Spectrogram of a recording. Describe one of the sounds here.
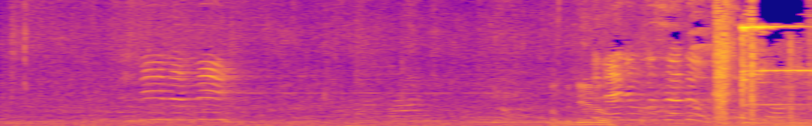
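A small child calls out in a high voice.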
